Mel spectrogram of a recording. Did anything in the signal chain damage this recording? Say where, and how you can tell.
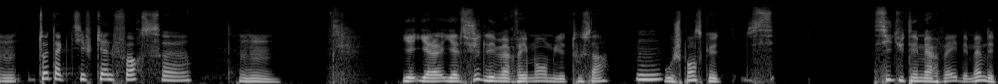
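Yes. One channel drops out twice, 5.27 to 5.70 s and 9.38 to 9.76 s, and the speech abruptly falls about 6 dB before recovering. The likely cause is a loose analogue connection losing one stereo leg before the mono sum. On a waveform the envelope suddenly halves, and a spectrogram dims evenly across all frequencies.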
